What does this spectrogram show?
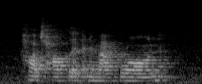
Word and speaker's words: macaron: hot chocolate and a macaron. I always want to say macaroon, but I know it's actually a macaron, so I'm trying to be better about saying it correctly.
